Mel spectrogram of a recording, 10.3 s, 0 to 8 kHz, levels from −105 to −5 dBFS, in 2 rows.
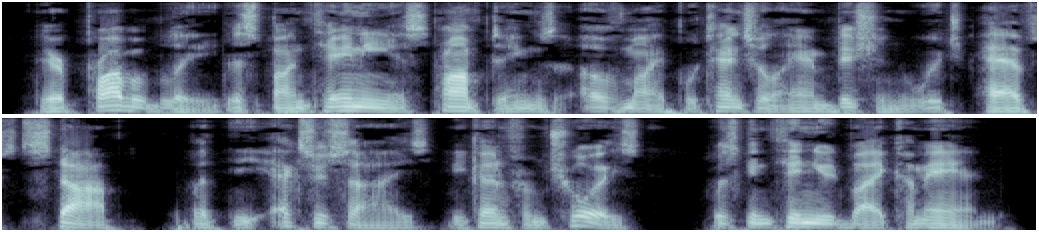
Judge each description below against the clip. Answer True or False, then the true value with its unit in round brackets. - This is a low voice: True (85 Hz)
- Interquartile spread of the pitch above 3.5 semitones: False (3.0 semitones)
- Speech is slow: True (130 wpm)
